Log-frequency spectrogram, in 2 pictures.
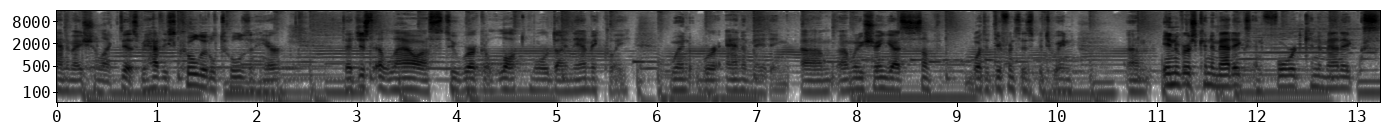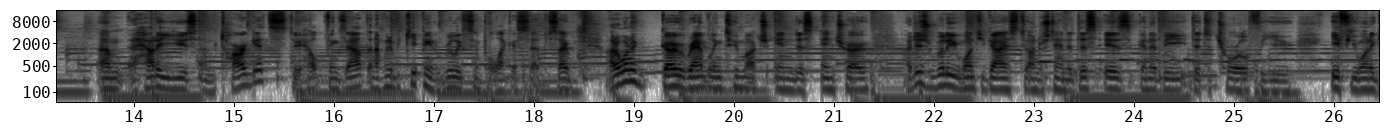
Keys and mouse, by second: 0.3 a, 0.7 alt+g, 0.9 alt+r, 1.1 alt+s, 2.1-5.9 middle drag, 3.3 g, 6.0 g, 6.5-14.1 middle drag, 7.6 g, 9.1 r, 14.1 click, 14.2-22.7 middle drag, 14.6 g, 22.7-23.4 drag, 23.4-26.4 middle drag, 23.4 g.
